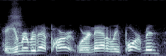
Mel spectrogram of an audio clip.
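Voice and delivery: ordinary delivery

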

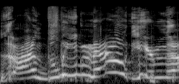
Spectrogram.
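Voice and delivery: exaggerated Muppet imitation of a bleeding movie character; Muppet-voice impression. Friend mocking an actor's bleeding-out scene, in a high Muppet voice. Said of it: "Hey, do a Muppet voice".

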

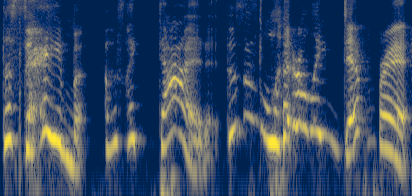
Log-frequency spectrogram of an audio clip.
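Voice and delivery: high, loud frustrated outburst at dad; near-shouting at dad that it's not the same; upset outburst. Retold or imitated. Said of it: "getting so upset".

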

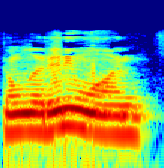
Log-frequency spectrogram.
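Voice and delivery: earnest spoken prayer to God; closing prayer. Acted. Pastor praying over the congregation, earnest prayer. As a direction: pray sincerely for the lost listener.

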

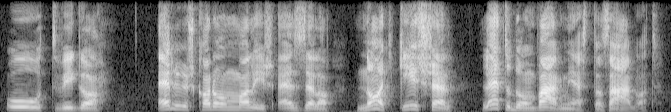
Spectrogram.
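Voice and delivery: high, loud, swelling with pride; puffed-up little show-off, loud and high; proud boast. A narrator's reading. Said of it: "büszke hangon mondta".

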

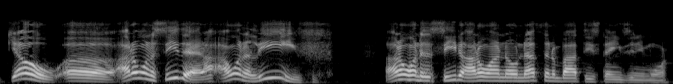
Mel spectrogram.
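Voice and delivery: high, rushed and rattled, begging to leave; retold panic, voice jumping up; scared pleading. Spooked man begging friend Brandon to stop showing pictures, high and rushed. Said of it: "I'm like".

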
